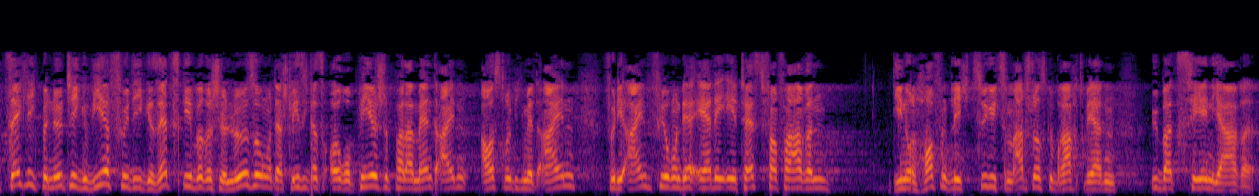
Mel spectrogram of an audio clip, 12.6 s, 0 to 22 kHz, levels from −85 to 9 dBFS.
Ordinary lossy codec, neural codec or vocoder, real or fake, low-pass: none; none; real; 7.2 kHz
